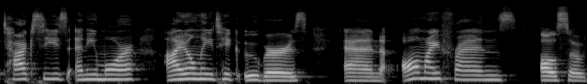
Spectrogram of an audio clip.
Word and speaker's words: Uber: Notice the pronunciation is that long oo. Uber.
